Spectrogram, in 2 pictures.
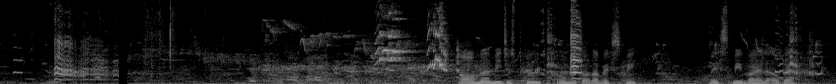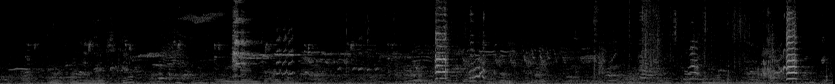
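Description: Parrots screech and chatter close by.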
